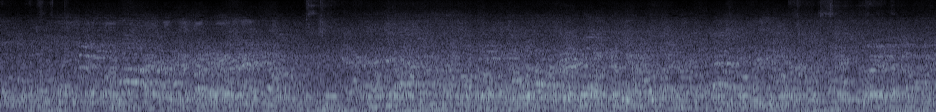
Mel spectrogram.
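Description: A crowd of spectators chatters throughout.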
